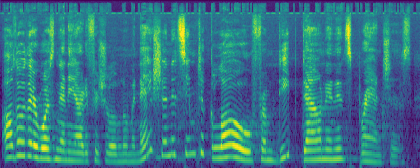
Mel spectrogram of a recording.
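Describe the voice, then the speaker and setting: A high female voice rings out in a long, echoey hall. It is an actress as a dry, wisecracking schoolteacher from a vintage-style radio comedy, tossing off wry remarks. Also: animated, normal speed, darkish tone, close to an everyday voice. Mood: reflective narration. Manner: dry, sardonic. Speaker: lead actor and narrator. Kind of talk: old-time radio comedy acting.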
